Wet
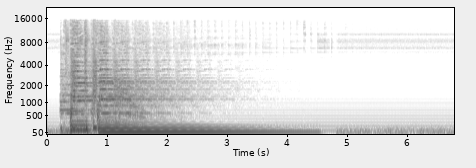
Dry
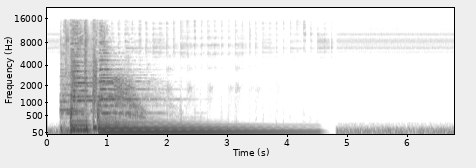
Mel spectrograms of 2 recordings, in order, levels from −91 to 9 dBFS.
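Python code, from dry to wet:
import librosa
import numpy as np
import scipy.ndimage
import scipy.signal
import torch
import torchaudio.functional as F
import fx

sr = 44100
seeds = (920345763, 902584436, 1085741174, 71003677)

p1 = fx.dmg_buzz(x, sr, base_hz=100.0, harmonics=12, level_db=-62.0, tilt_db=-7, odd_only=False)
p2 = p1 + fx.echo_thinned(p1, sr, ms=346, feedback_pct=55, hz=600.0, wet_db=-10, dry=0)
y = F.gain(torch.from_numpy(p2), -2.5).numpy()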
